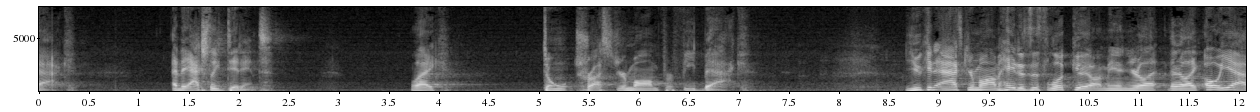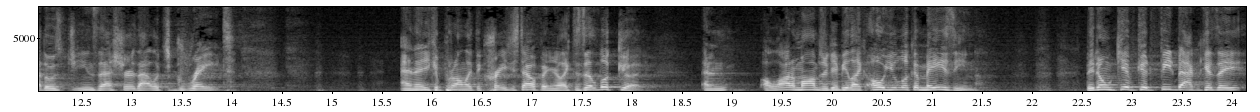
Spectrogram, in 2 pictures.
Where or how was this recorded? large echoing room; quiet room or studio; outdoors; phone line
large echoing room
